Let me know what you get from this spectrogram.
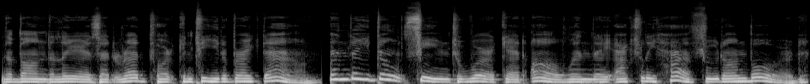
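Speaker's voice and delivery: ordinary delivery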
